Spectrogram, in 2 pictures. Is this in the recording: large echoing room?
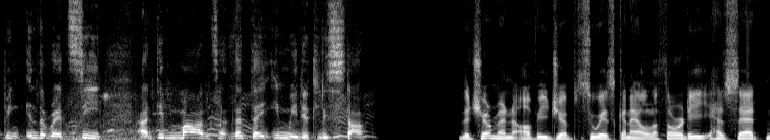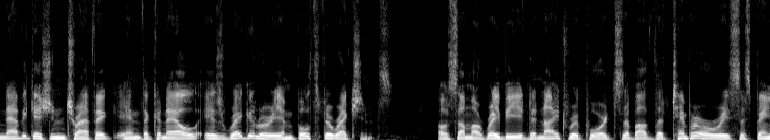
no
